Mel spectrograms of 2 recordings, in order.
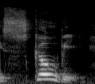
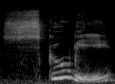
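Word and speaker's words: SCOBY: it and then you add what's called a Scobie that's s c o BY Scobie not scooby as I've heard some people pronounce it we're not talking about scooby dooby-doo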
